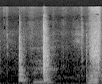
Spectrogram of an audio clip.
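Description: Two sharp light taps about half a second apart: a glue brush and tools being set down on a plastic cutting mat while glued fabric is handled.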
